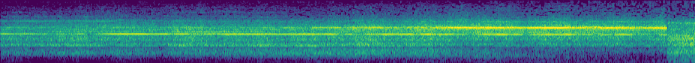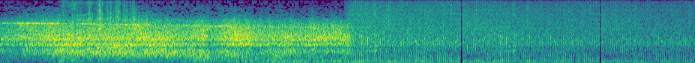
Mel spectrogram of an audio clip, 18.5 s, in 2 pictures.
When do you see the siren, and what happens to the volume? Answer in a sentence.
You can't hear the siren here.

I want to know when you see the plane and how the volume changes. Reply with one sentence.
The plane can be heard from 0.0 to 18.5 s, getting louder then quieter.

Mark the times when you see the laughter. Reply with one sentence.
You can hear the laughter from 10.1 to 11.2 s.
